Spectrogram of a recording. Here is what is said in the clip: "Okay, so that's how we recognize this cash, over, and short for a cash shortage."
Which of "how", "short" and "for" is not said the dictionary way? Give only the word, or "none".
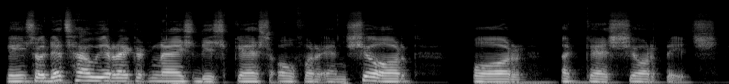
none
